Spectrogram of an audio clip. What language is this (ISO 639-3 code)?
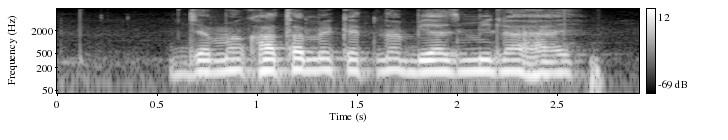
mag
